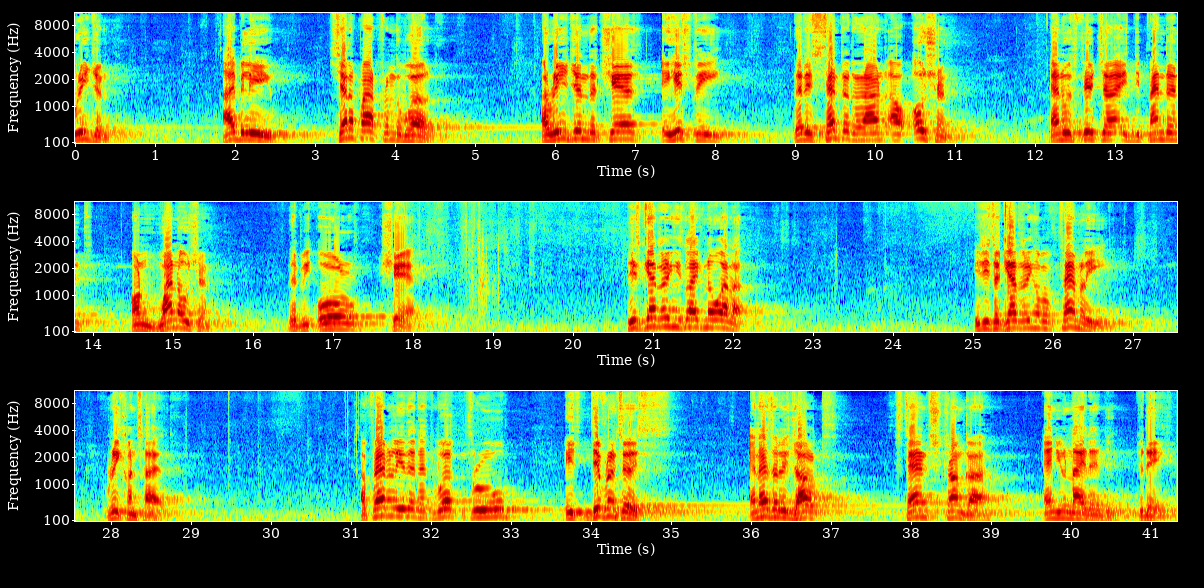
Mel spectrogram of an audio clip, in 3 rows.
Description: In his opening address at the 2023 Pacific Islands Forum Special Leaders meeting in Nadi, Rabuka emphasized the importance of preserving traditional practices such as the matanigasau ceremony, which is Fiji’s age-old ceremony of rebuilding relationships by seeking forgiveness for wrongs committed.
